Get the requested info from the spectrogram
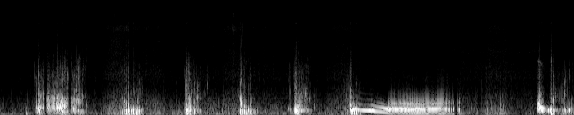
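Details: Repeated low gurgling rumbles, then a long rising and falling squeal; stomach growling (borborygmi) from gas and fluid moving through the gut.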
